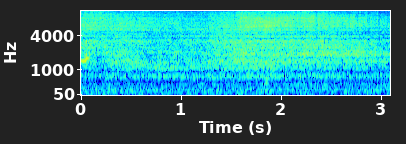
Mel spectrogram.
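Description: Beer poured into a hot pan while cooking in a vehicle, giving a faint, steady sizzling hiss that rises slightly partway through, with no talk.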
